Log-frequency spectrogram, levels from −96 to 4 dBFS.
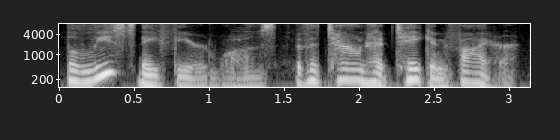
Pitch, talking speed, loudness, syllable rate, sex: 145 Hz, 210 wpm, -17 LUFS, 4.5 syllables/s, female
